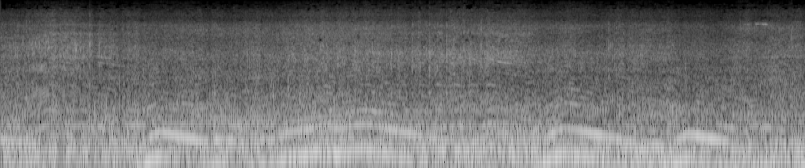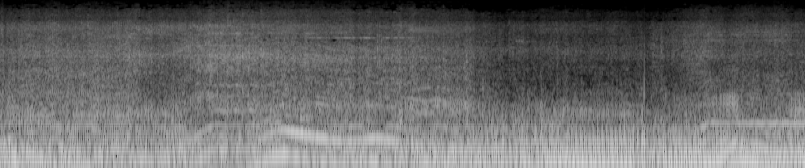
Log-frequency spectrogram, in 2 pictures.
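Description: Motorcycle engine revved up and down repeatedly, the pitch rising and falling about every second or two, then settling to a steady idle near the end.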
